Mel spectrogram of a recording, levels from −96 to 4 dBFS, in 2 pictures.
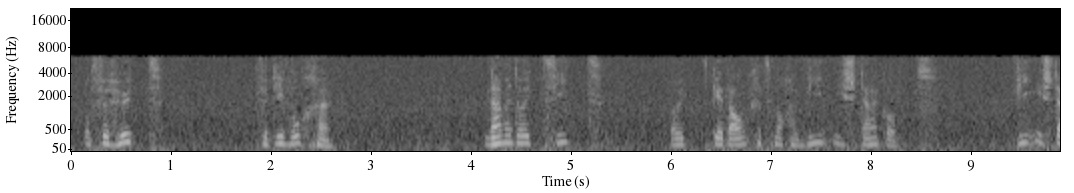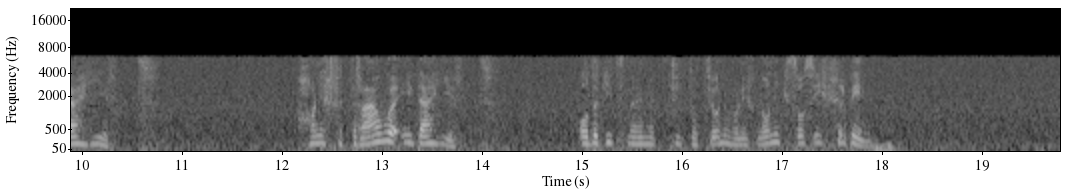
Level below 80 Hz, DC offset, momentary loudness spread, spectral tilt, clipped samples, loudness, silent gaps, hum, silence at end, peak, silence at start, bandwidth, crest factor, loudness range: -58 dBFS; under 0.1%; 15 LU; -3.5 dB/octave; under 0.1%; -37 LUFS; none; none; 0 s; -14 dBFS; 0 s; 6.6 kHz; 22 dB; 4 LU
